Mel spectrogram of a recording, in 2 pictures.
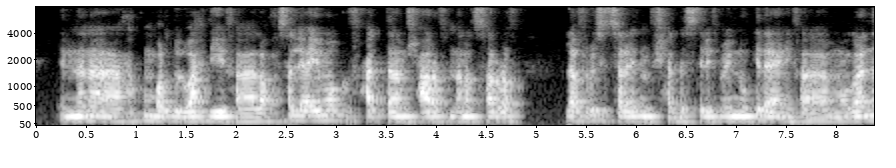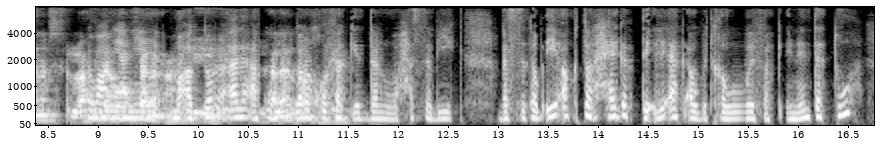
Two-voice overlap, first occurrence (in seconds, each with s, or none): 8.9 s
